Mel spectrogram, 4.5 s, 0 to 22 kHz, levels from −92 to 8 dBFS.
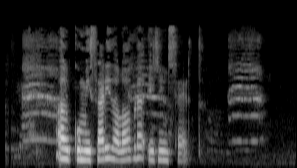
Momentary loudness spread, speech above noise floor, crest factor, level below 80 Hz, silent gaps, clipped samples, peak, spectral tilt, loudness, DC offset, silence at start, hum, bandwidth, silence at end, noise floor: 22 LU; 49 dB; 22 dB; -78 dBFS; none; under 0.1%; -2 dBFS; -4.5 dB/octave; -22 LUFS; under 0.1%; 0.35 s; none; 11.5 kHz; 0.55 s; -70 dBFS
